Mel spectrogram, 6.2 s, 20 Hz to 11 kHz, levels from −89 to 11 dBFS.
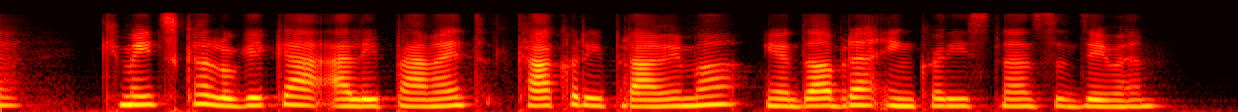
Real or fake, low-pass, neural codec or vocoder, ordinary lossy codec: fake; 7.2 kHz; codec, 16 kHz, about 1 kbps, DyCAST, with the encoder's durations; none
